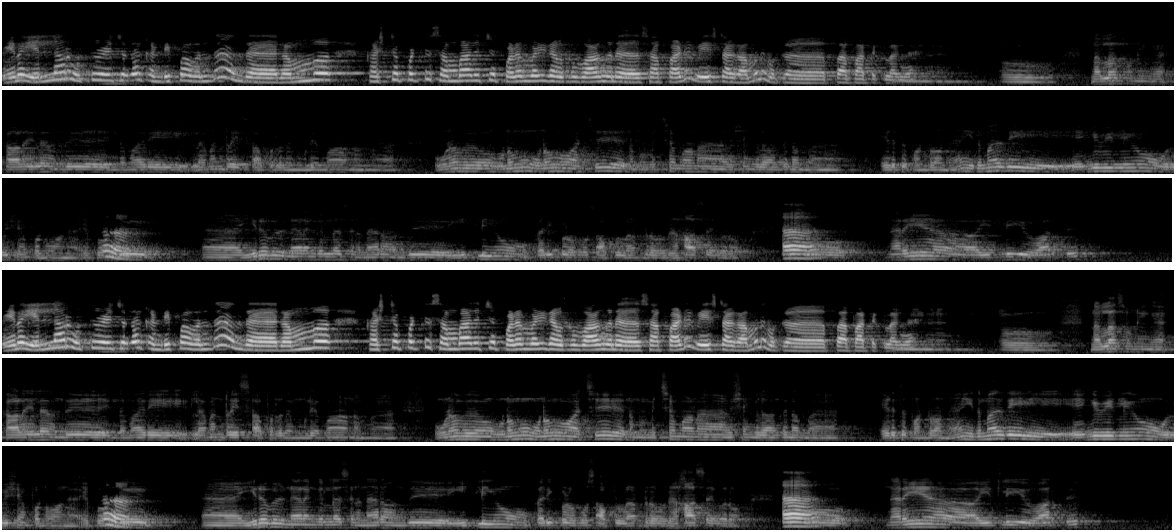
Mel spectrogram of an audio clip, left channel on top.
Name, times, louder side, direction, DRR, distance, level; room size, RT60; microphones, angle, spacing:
voice 1, 0.0-9.1 24.4-24.7 31.2-31.6, right 3 dB, 25° right, 12 dB, 0.5 m, -20 dB
voice 2, 8.9-15.7 16.0-20.1 20.5-24.9 25.4-30.8 31.3-31.9 32.3-34.2, right 2 dB, 70° right, 6 dB, 1.1 m, -33 dB
27.5 x 15.5 x 2.3 m, 1.1 s
head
